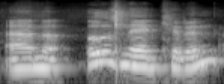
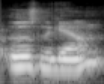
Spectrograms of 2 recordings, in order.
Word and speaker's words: Ølsnedkeren: So, Ølsnedkeren, as it might sound, or Ølsnedkeren, as you actually pronounce it in Danish.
